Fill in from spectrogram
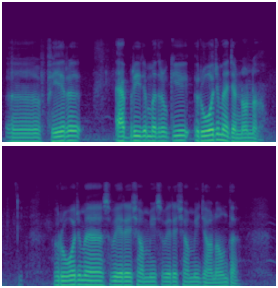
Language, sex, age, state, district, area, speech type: Dogri, male, 30-45, Jammu and Kashmir, Samba, urban, spontaneous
